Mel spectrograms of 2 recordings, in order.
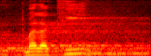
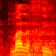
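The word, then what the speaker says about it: Malachie: Donc on en a discuté avant, je lui ai dit écoute, ça se prononce en hébreu comme ça, et il nous l'a fait, bravo. Malchi donc.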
